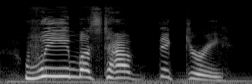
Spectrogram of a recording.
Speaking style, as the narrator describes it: the goddess shrieked

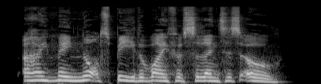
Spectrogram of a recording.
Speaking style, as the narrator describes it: she pleaded

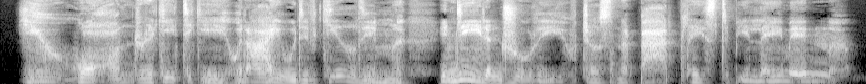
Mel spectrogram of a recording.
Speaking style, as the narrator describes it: Nagaina hissed

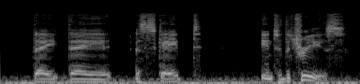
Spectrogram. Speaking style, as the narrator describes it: Johan stammered, knowing how foolish the words sounded

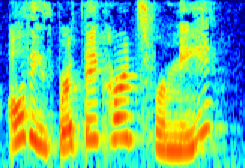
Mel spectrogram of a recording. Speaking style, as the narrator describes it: gasped Bob

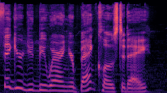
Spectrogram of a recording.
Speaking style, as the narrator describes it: Matt called out to Oscar

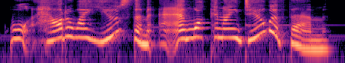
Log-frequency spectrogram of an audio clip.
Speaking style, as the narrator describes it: He asked Bruno excitedly

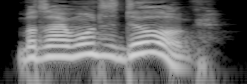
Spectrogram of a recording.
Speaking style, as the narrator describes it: I cried

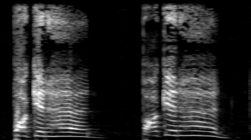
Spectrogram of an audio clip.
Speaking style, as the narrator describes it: screaming

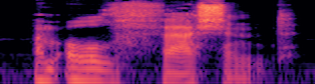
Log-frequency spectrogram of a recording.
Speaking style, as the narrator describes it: she just sighed and said

